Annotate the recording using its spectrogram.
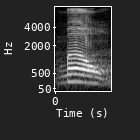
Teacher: Vocês vão perceber que sai tanto pela boca quanto pelo nariz. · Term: som nasalizado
